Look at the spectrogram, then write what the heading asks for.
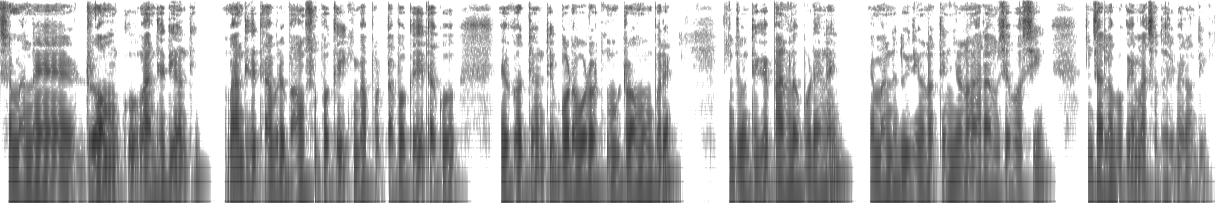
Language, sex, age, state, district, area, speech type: Odia, male, 30-45, Odisha, Cuttack, urban, spontaneous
